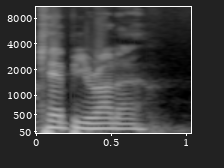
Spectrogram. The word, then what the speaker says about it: Campirana: How do you pronounce that second word? – Cumbia. Uh, com- Campirana.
